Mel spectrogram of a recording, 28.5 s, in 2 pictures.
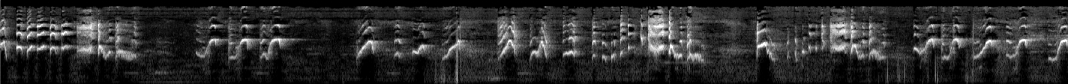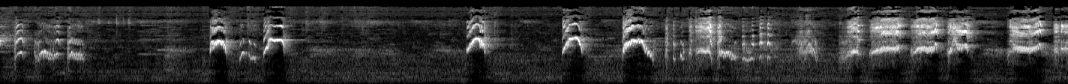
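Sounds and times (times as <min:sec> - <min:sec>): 
bird calling with whistled upslurs, harsh squawks and chirps: 0:00.0 - 0:02.0, 0:02.6 - 0:04.0, 0:04.7 - 0:09.4, 0:10.0 - 0:15.4, 0:16.4 - 0:18.3, 0:20.4 - 0:21.0, 0:21.7 - 0:28.4.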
